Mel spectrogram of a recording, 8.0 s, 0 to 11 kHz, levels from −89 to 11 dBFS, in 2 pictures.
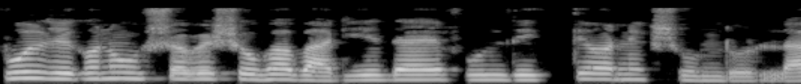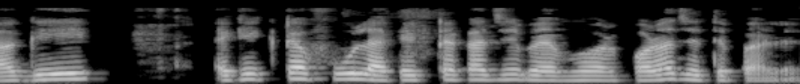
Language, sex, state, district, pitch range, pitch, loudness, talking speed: Bengali, female, West Bengal, Kolkata, 175-215 Hz, 195 Hz, -17 LUFS, 165 wpm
